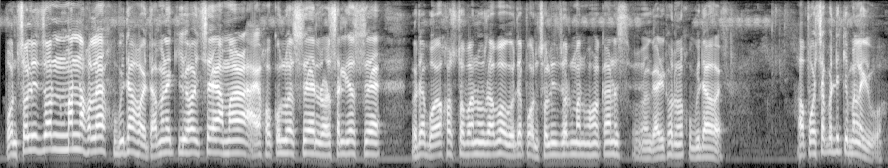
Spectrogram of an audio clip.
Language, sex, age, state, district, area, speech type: Assamese, male, 60+, Assam, Nagaon, rural, spontaneous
